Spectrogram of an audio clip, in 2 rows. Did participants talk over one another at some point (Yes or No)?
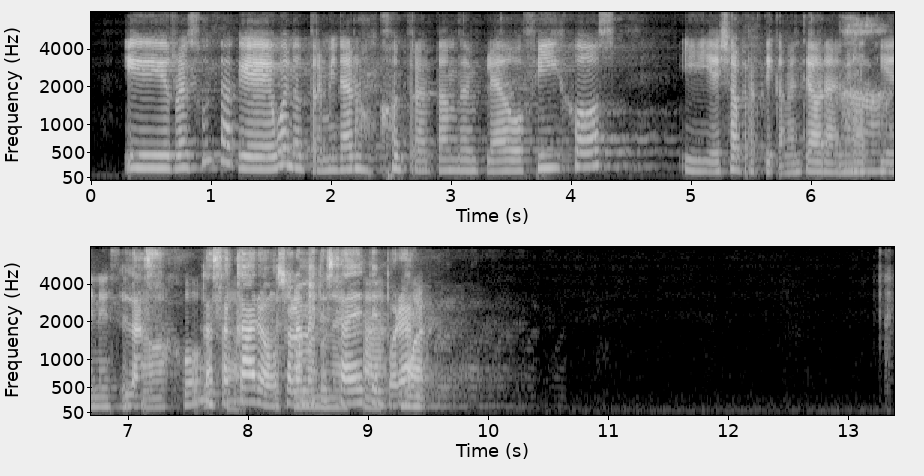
Yes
